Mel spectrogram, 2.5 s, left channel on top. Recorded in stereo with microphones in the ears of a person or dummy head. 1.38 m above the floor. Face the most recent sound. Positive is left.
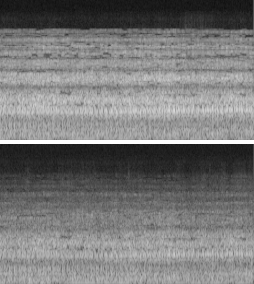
turn(degrees=70)  # may be behind; listen again after turning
